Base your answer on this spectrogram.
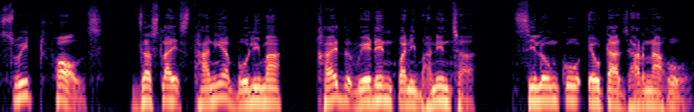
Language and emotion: Nepali, neutral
